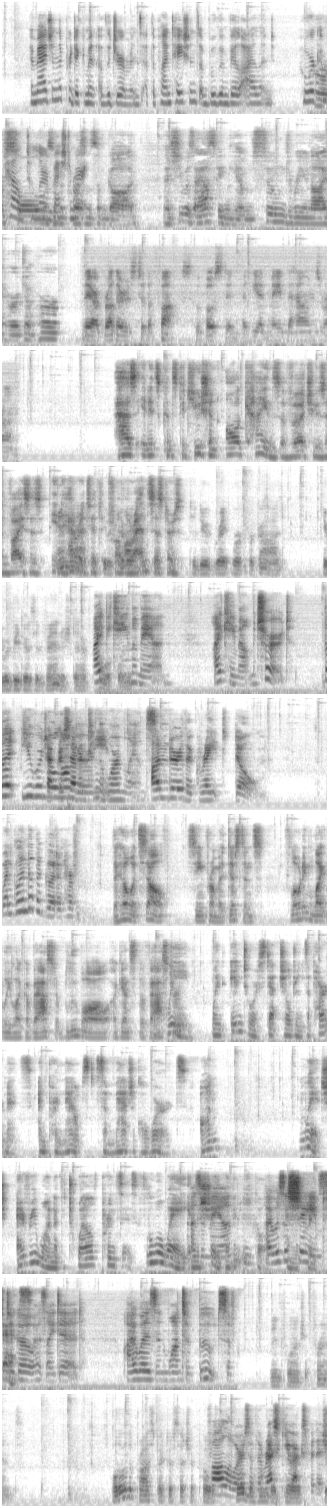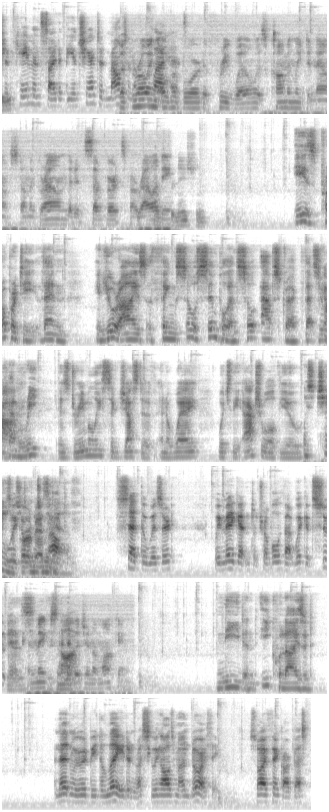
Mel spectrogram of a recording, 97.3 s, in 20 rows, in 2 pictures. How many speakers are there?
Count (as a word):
nine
